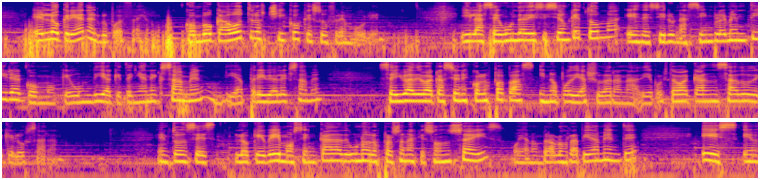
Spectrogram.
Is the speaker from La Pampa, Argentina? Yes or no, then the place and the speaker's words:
no; La Plata, Buenos Aires Province, Argentina; O sea, yo soy de Alto de San Lorenzo también.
